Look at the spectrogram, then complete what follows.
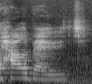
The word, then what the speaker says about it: Hallberg: So but the G. Berg. So the G is pronounced like a J. Yeah. Hallberg.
